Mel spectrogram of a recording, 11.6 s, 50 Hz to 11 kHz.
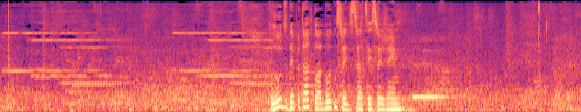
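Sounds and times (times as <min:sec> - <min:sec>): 
parliament session bell ringing for break: 0:00.0 - 0:02.6, 0:03.4 - 0:05.8
low murmur and rustle of a large hall: 0:00.0 - 0:11.6
speech: 0:05.4 - 0:08.3.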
